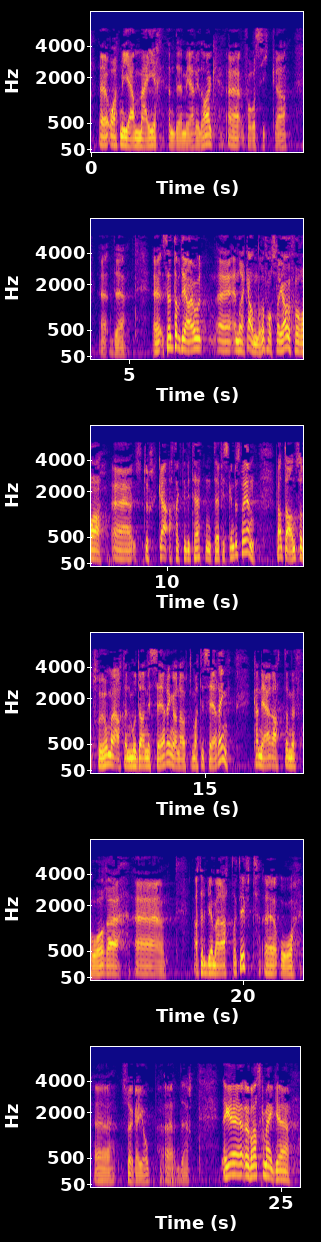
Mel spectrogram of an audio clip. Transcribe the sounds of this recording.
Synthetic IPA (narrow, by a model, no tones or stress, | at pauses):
ʔɔɑt̪mɛjeːɾmæɪɾɛnd̪ɛmɛjæːɾɪd̪ɑːɡfɔɾɔsɪkɾə | d̪ɛ | sɛnt̪ɑpɑt̪iːhɑɾjʊɛ̰nɾɛkːəɑnd̪ʁəfɔʁslɑːɡɑʋfɔɾɔ | st̪ʏʁkəʔɑ̰t̪ɾɑk̚t̪ʰɪʋɪt̪ʰeːt̪nt̪ʰɪlfɪskəɪnd̪ʉst̪ɾiːənb̥lɑnt̪ɑːnt̪sɔt̪ʰɾʉːɾmɛɑt̪ɛnmʊd̪æʁnɪseːɾɪŋɔɛnɑʉt̪ʊmɑt̪ɪseːɾɪŋ | kʰɑnjeːɾəɑt̪mɛfoːɾ | ʔɑ̰t̪d̪ɛb̪ɪɾmæɪɾɑt̪ɾɑk̚t̪ʰiːft̪ɔ | søːkɑjɔbd̪æːʁɛɡøːʋəʁɑskəmɛɡ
